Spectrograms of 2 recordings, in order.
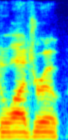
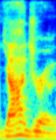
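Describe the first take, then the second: First: The name starts with an L sound. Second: The name starts with a Y sound. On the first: "I'm just gonna say Ladro" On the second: "it's pronounced Yadro"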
